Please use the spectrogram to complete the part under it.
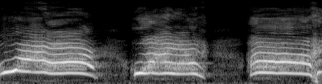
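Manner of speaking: shrill, very high, loud panicked screaming. Retelling screaming for Wyatt after getting hurt on a jet ski, retelling a scream. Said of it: "I'm like screaming like".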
